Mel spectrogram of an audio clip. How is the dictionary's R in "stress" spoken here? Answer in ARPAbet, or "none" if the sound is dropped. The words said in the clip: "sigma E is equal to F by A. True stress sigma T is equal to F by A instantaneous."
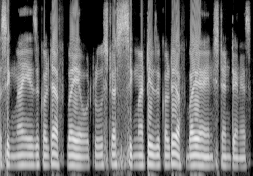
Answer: L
